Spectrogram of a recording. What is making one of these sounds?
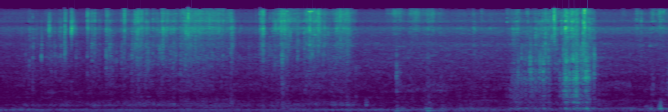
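Plastic wrapping crinkles and rustles under a hand.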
